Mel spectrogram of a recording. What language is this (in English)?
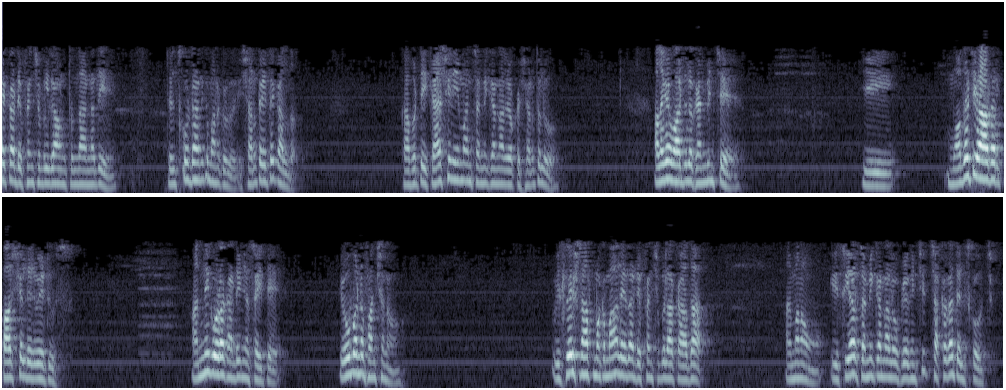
Telugu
